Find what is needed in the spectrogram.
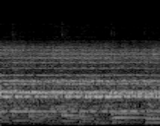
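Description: A male rock vocalist holds one long sung note over acoustic guitar and bass guitar, played live through a PA.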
